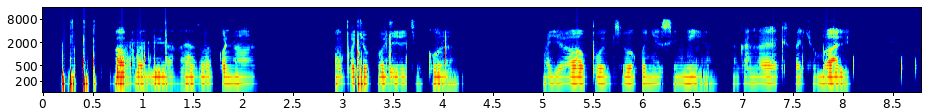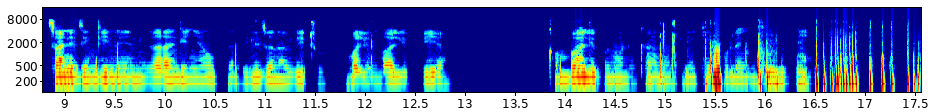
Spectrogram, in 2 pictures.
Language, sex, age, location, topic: Swahili, male, 18-24, Mombasa, agriculture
